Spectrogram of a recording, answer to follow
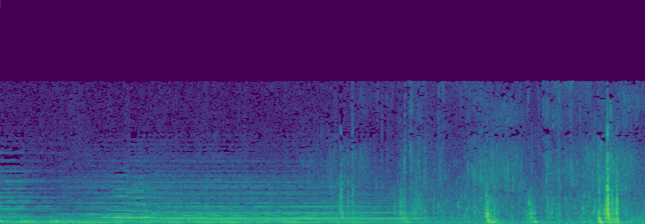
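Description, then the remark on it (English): A ship's rowboat moving across water, a low steady drone giving way to three or four splashy oar strokes at an unhurried rhythm. No voices. “have a boat hoisted out for me. I'll go and parley with the villains.”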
